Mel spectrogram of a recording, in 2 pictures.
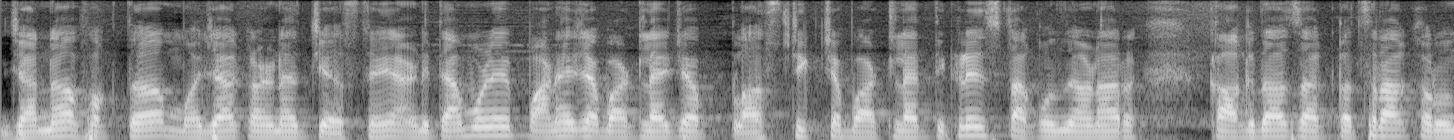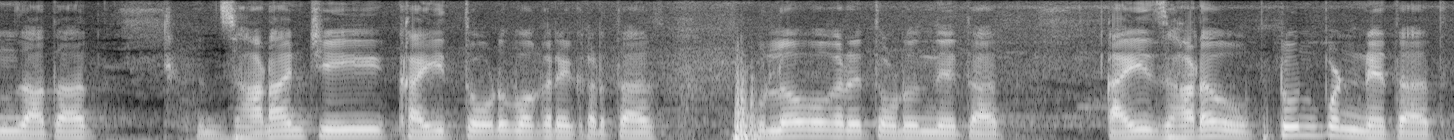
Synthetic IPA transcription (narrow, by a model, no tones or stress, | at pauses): d͡ʑanːafəkt̪əməd͡ʑakəɾɳjat͡ɕeəst̪eaɽ̃it̪jamuɭepaɳjat͡ɕjabaʈʰljat͡ɕjaplasʈikt͡ɕjabaʈʰljat̪ikɽesʈ̪ʰakuːnd͡zaɽ̃aɾkaɡd̪at͡sakət͡sɾakəɾuːnd͡zat̪at̪ | d͡zʱaɽãɲt͡ɕiːkaɦiːt̪oɽʋəɡəɾekəɾt̪at̪ | fuləʋəɡəɾet̪oɽuːnːet̪at̪ | kaɦiːd͡zʱaɽəupʈuːnpəɳnet̪at̪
